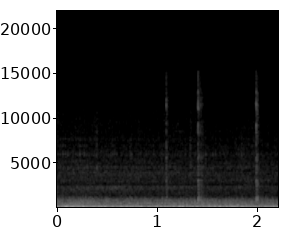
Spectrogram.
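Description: A car driving slowly, heard from inside the cabin: a steady low rumble of engine and road noise, with two faint clicks a little after the middle.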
